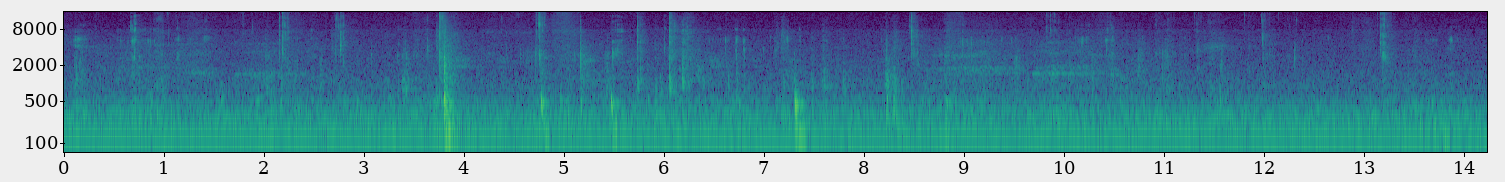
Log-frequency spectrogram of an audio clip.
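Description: Close-up chewing and biting of someone eating a pork chop and rice, with scattered soft mouth and utensil clicks, the sharpest about four seconds in, over a low steady hum.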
